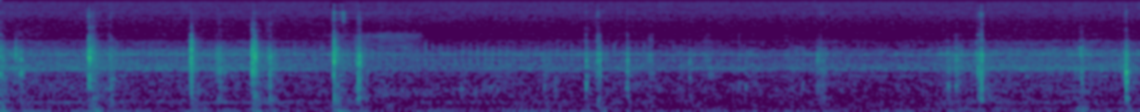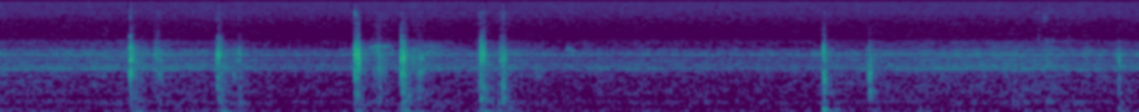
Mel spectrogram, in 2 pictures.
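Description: Typing on a computer keyboard, sharp scattered keystroke clicks in irregular bursts over a faint steady background hum, close and fairly quiet.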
